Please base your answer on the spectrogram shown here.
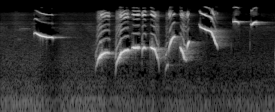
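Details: A high falling whistle from a White-rumped shama opens the clip. Varied song follows, with a fast string of rich, slurred whistled notes rising and falling, then higher sliding whistles and a thin closing note.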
